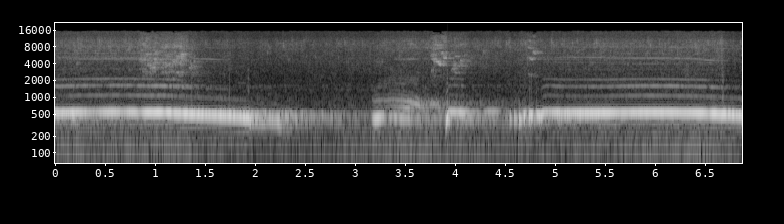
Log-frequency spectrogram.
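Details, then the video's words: Pet puter pelung dove in Indonesia, prized on Java for its song, holding a long even mellow tone that sags and breaks, followed by a wavering rise and another long sustained coo lasting several seconds. "Suara Merdu Menggema //Puter Pelung"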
